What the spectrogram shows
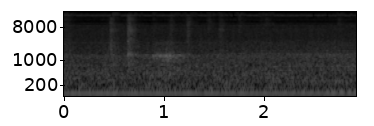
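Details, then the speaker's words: Cooler Master Hyper 612S CPU cooler with 120 mm fan: very quiet even whir with ever so slight buzzing; hard drive is louder; fan running normally. "there is an Ever So ever so slight buzzing noise from this but to be perfectly honest with you the thing that I can hear the most is the hard drive"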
